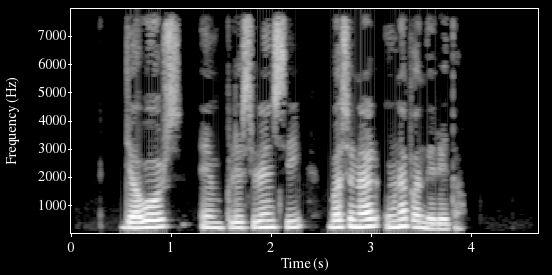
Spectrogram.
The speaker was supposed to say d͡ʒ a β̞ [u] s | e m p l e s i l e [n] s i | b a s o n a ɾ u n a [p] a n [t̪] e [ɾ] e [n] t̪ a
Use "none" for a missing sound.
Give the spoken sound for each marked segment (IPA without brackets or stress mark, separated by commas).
o, n, p, d̪, ɾ, none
